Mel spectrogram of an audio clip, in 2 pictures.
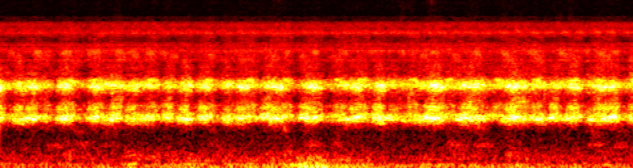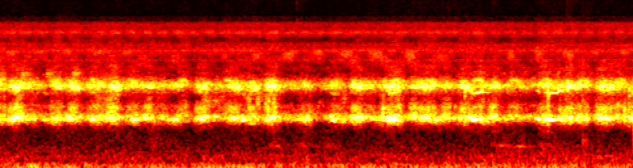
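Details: Many frogs calling in the dead of night, a steady buzzy chorus with fast, uneven pulsing, plus one soft low thump a few seconds in.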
